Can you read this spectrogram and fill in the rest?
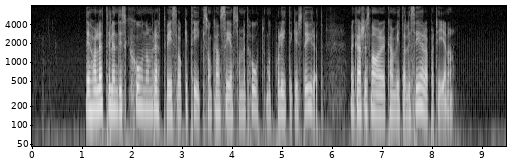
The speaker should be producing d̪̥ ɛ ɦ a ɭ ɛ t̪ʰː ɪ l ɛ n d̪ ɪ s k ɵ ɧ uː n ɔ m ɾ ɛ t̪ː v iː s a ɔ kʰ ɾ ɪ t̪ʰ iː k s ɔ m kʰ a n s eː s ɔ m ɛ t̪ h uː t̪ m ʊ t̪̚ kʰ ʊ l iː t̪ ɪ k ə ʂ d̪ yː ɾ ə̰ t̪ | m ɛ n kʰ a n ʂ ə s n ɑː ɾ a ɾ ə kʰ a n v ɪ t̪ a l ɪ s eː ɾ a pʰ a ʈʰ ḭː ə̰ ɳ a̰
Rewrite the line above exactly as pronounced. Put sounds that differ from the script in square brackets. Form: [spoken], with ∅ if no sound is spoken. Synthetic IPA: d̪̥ ɛ ɦ a ɭ ɛ t̪ʰː ɪ l ɛ n d̪ ɪ s k ɵ ɧ uː n ɔ m ɾ ɛ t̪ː v iː s a ɔ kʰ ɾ ɪ t̪ʰ iː k s ɔ m kʰ a n s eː s ɔ m ɛ t̪ h uː t̪ m ʊ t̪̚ [pʰ] ʊ l iː t̪ ɪ k ə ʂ [t̪] yː ɾ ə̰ t̪ | m ɛ n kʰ a n ʂ ə s n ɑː ɾ a ɾ ə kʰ a n v ɪ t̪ a l ɪ s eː ɾ a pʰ a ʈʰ ḭː ə̰ ɳ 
